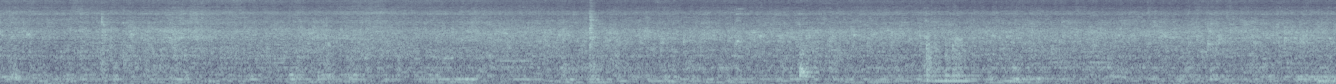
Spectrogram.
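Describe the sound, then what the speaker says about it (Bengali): Eggplant and chopped tomato fry lightly in a pan, giving a steady, close sizzling hiss that runs evenly throughout with a few faint pops and no voices. "বেগুনের সাথে সাথে টমেটোগুলো আমি খুব একটু হালকা হালকা করে ভেজে নেব।"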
